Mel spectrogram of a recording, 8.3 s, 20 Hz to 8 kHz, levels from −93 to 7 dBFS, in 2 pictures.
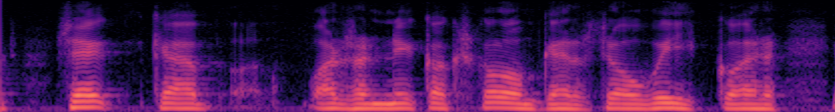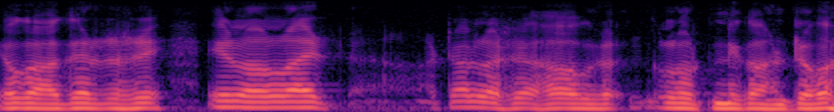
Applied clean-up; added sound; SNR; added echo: none; none; none; none.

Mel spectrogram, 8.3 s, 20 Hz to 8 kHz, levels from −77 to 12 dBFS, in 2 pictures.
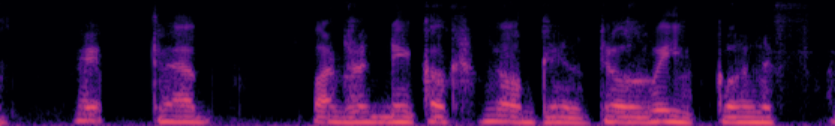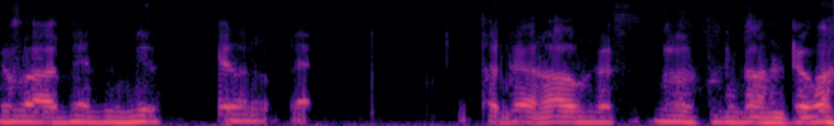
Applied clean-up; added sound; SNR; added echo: neural diffusion model UNIVERSE++.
